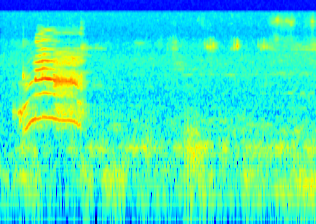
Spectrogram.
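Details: A cute black pet kitten meows to get attention, wanting to play and not letting its owner sleep: a single clear meow that rises then falls, lasting under a second, followed by quiet rustling.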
